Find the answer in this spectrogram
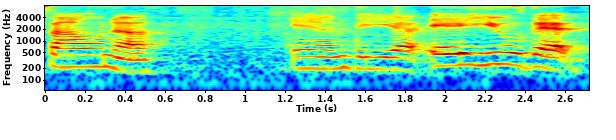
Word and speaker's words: sauna: here living in rockwood but that this is pronounced sauna and the a you that diphthong actually in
